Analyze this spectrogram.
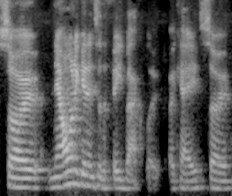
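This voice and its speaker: Somewhat breathy, this man speaks at a fairly high pitch. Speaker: marketing agency owner. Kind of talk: webinar training presentation.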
